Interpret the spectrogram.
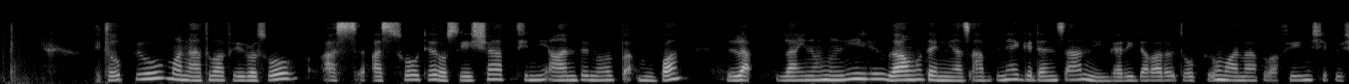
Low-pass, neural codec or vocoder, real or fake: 7.2 kHz; codec, 16 kHz in and 24 kHz out, 0.6 kbps, FocalCodec, streaming, 4096 codes; fake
